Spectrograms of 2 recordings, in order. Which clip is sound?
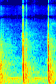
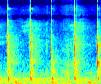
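The second.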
